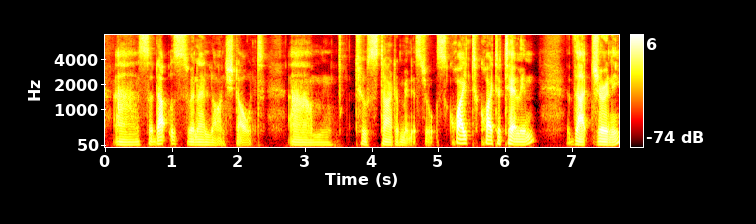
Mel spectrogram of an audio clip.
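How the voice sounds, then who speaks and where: A man's very deep, low voice with vocal fry, at a fairly slow pace, in a dry, close sound with no echo. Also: big swings in loudness, very clean recording, silent background. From Jamaica. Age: 60s. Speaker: pastor. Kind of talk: interview.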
